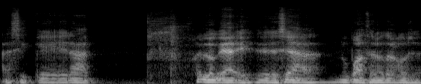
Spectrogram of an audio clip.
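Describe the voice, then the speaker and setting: A soft-spoken man talks in a very deep, low pitch. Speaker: music reaction youtuber; reaction youtuber. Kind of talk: reaction video commentary; casual reaction commentary. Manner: soft-spoken, speaking low; animated. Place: home room. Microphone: webcam.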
